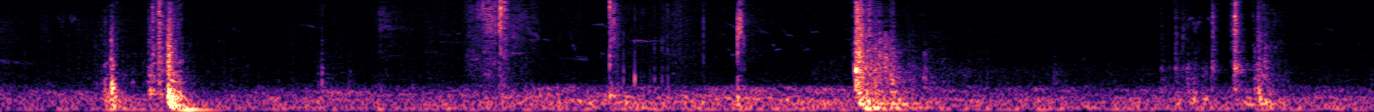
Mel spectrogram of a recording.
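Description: The rear door of a police officer's car is eased open with a few muffled clunks and clicks over a low rumble, two of them more pronounced than the rest.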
